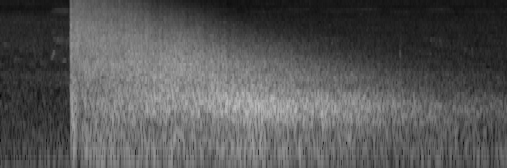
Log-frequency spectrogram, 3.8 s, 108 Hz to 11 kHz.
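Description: .30-06 rifle fired once with factory ammunition at a range: a single sharp, loud blast that bursts out abruptly and then rolls into a long fading echo.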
